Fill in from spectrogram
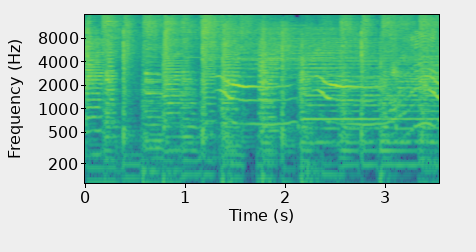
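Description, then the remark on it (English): A cat meows loudly in several drawn-out, wavering cries over a dense, busy background of other sound. No one speaks. “Have you by any chance lost your kitty?”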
